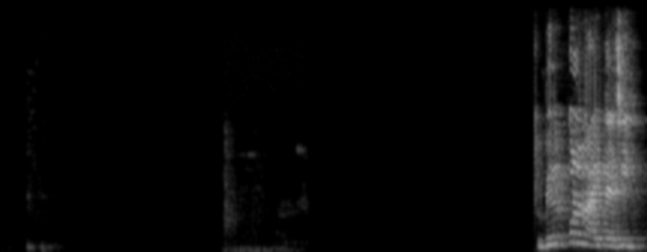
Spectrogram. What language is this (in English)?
Punjabi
